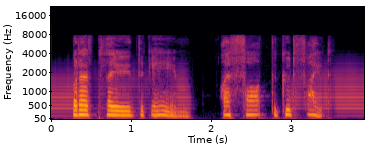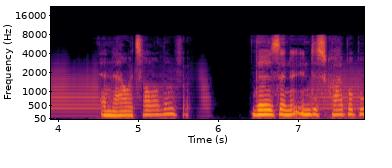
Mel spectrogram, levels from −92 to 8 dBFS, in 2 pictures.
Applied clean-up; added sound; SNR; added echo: neural mask model RNNoise.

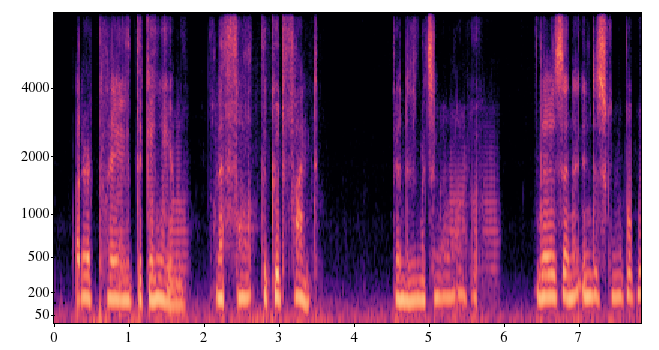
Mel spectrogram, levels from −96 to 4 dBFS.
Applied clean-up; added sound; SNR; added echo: neural diffusion model UNIVERSE++.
